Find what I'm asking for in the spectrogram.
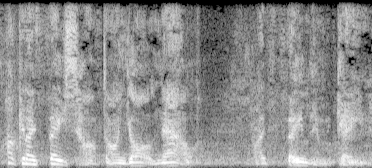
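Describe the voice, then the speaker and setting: An actor playing a fiery, brooding Danish Viking warrior in a video game cutscene. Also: male voice, mid-range voice, huge pitch swings, moderate pace, vocal fry, a bit bright, exaggerated voice. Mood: downcast, grim.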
